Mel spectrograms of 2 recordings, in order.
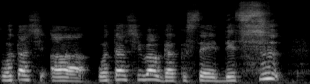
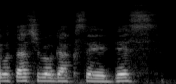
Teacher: normally at the end of the sentence in Japanese, the last word, it often happens that last word tends to disappear or seem to evaporate to many non-Japanese speakers ears. But Japanese people think we think we are pronouncing it.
